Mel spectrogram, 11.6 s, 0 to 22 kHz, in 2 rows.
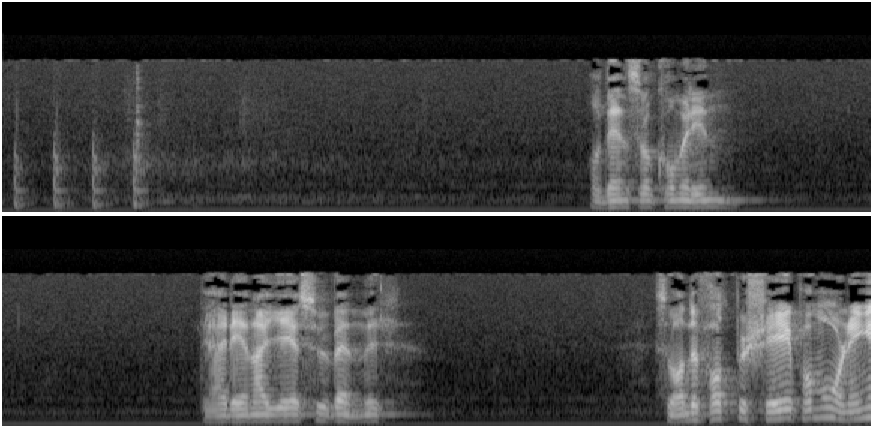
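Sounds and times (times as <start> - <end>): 
firm knocks on a door: 0.0 - 1.0
speech: 4.0 - 5.0, 7.1 - 8.5, 10.2 - 11.5.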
